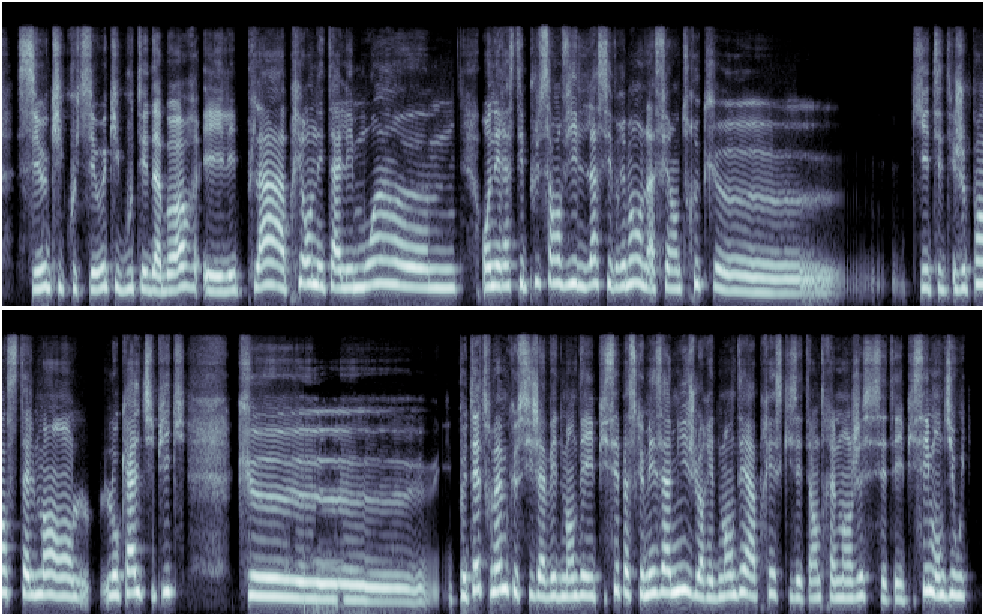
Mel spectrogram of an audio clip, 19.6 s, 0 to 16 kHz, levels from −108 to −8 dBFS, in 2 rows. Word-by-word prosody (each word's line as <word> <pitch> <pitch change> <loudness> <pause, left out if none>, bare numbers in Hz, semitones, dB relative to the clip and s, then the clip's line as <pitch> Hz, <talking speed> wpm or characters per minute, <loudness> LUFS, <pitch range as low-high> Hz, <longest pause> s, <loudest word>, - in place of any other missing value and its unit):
c'est 210 0 -1
eux 235 - +2
qui 230 -1 -3
cou 225 0 -9
c'est 205 0 -3
eux 225 - +1
qui 240 -1 -4
goûtaient 215 +2 -2
d'abord. 200 +5 +2
Et 185 -1 +2
les 190 - 0
plats, 245 +6 0
après, 230 +5 -2
est 245 0 -1
allés 225 -1 +1
moins, 250 -1 +1
hem 225 0 -1 0.3
on 240 +1 +3
est 250 - +4
restés 255 +2 -2
plus 290 +4 -6
en 285 -1 +1
ville. 265 -2 +1
Là, 275 +2 -1
c'est 275 0 -4
vraiment 255 +3 0
on 260 - 0
a 230 - -1
fait 240 +2 -5
un 215 -1 -4
truc, 255 +3 -6
heu, 175 -5 -4 0.7
qui 225 - -9
était 225 0 -5
d 200 - -11
je 215 +1 -2
pense, 275 +3 -1
tellement 240 -2 +2
l 210 -2 -6
local, 260 0 +2
typique 270 +3 -3 0.5
que 185 -8 +2 0.3
peut-être 295 - 0
même 290 +3 +6
que 285 - 0
si 250 -1 -4
j'avais 230 -1 +1
demandé 220 +2 +1
épicé 225 +4 -2
parce 260 -3 0
que 245 - 0
mes 255 +3 +3
amis, 275 +2 +6
je 250 - -1
leur 220 -2 0
ai 205 - 0
demandé 240 +5 0
après 245 +1 -2
ce 245 - -9
qu'ils 210 -4 -9
étaient 200 -1 -4
en 205 - -3
train 210 -1 -6
de 205 - -2
manger, 205 +2 -1
si 230 0 -9
c'était 190 -2 -5
épicé, 180 +9 -3
ils - - +7
m'ont 235 - +2
dit 240 +1 +2
oui. 230 -1 -2
230 Hz, 220 wpm, -24 LUFS, 205-255 Hz, 0.7 s, ils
